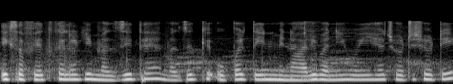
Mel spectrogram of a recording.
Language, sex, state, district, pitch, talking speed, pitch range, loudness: Hindi, female, Uttar Pradesh, Budaun, 225 Hz, 210 wpm, 220-235 Hz, -17 LUFS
